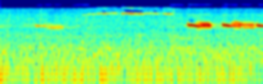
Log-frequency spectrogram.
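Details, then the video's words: European robin singing gently: a thin, very high drawn-out note, then bright warbled phrases at the end, over soft steady hiss. "Ласковое пение Зарянки(малиновки)"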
